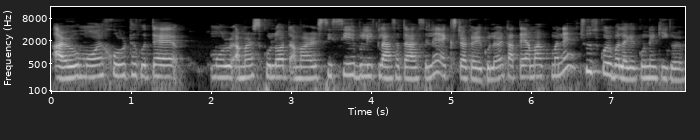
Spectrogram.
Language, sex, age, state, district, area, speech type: Assamese, female, 18-30, Assam, Kamrup Metropolitan, urban, spontaneous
